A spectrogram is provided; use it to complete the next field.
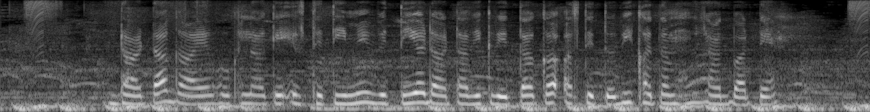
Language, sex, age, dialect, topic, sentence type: Bhojpuri, male, 18-24, Northern, banking, statement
